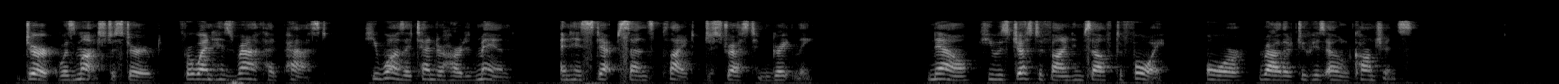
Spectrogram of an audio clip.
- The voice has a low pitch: No, high, 215 Hz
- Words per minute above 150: No, average, 140 wpm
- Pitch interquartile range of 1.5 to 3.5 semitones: Yes, average, 2.8 semitones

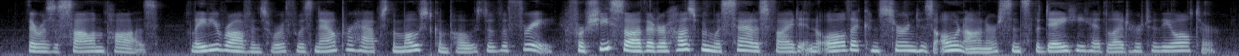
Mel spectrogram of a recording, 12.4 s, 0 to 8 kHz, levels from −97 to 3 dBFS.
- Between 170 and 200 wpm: Yes, average, 195 wpm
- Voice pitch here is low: No, medium, 185 Hz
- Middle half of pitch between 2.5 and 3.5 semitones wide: Yes, average, 2.9 semitones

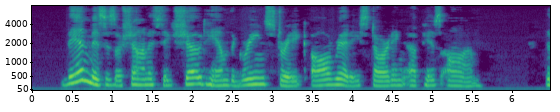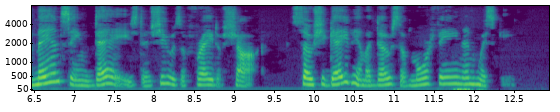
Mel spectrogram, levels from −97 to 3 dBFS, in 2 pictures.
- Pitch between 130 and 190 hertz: No, high, 200 Hz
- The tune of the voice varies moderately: Yes, average, 4.2 semitones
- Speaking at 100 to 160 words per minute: Yes, average, 155 wpm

